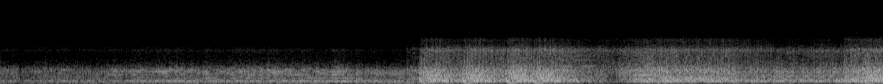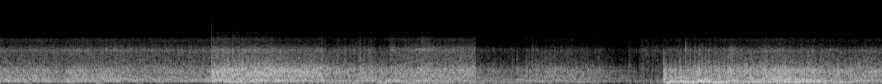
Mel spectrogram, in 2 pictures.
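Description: An aircraft engine drones steadily overhead.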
